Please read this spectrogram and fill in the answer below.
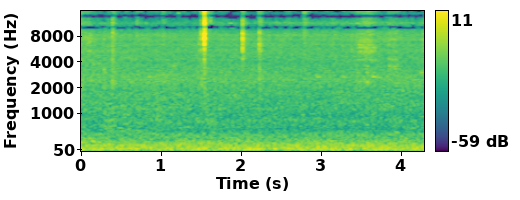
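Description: Steady low rumble with a few faint, brief clicks in the middle.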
